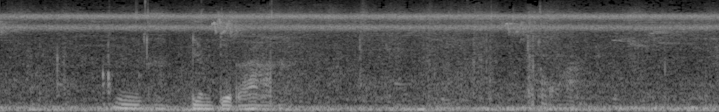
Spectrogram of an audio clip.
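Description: A baby monkey squeaks softly close by.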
